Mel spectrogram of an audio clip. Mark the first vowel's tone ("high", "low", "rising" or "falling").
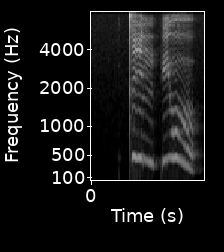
falling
